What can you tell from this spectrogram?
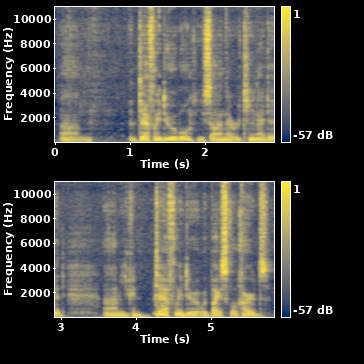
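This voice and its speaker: Male tutorial host, soft-edged mellow tone, mid-range pitch, informal and thinking aloud. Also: steady tone, fast talker. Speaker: card trick instructor. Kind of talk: casual hands-on tutorial.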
